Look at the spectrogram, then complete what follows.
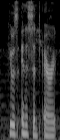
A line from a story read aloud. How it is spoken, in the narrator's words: Pet cried quickly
